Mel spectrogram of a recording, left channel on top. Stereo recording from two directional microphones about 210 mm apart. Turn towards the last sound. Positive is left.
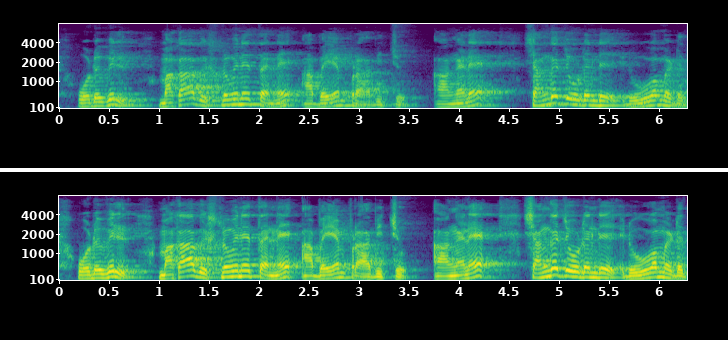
turn(degrees=-30)  # may be behind; listen again after turning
